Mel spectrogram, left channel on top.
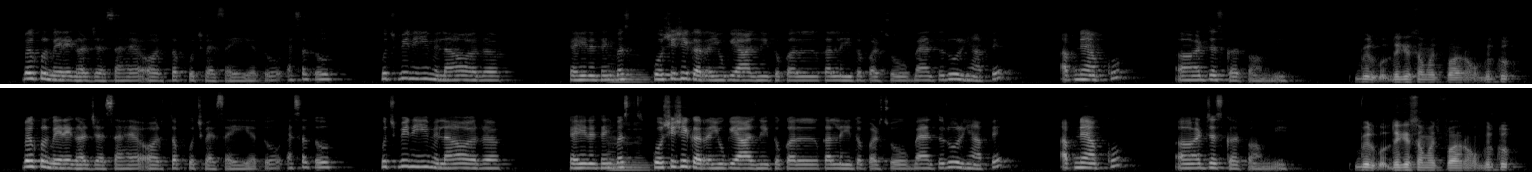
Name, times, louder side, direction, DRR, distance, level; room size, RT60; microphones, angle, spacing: voice 1, 0.2-3.3 3.8-5.0 5.7-6.3 6.5-10.0 10.6-11.2 11.7-12.9, right 4 dB, 55° right, 0.9 m, -34 dB
voice 2, 6.1-6.5 13.5-15.1, right 5 dB, 75° right, 0.5 m, -34 dB
15.0 x 5.1 x 3.3 m
head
